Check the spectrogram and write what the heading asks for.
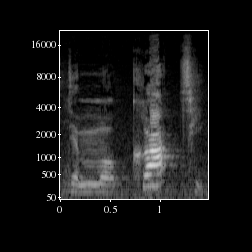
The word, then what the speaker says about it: democratic: So the syllable with the primary stress is the third syllable. So it's democratic.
